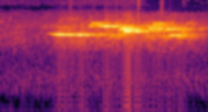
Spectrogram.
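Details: A thrush singing in the wild gives a brief phrase: a clear high whistle leading into a richer, warbling run of bright notes, with faint background hiss.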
